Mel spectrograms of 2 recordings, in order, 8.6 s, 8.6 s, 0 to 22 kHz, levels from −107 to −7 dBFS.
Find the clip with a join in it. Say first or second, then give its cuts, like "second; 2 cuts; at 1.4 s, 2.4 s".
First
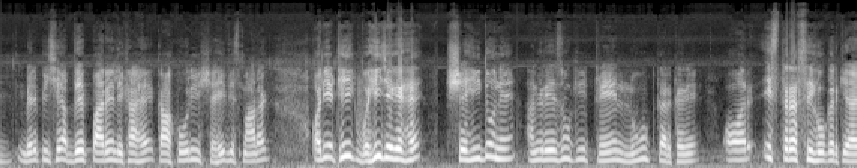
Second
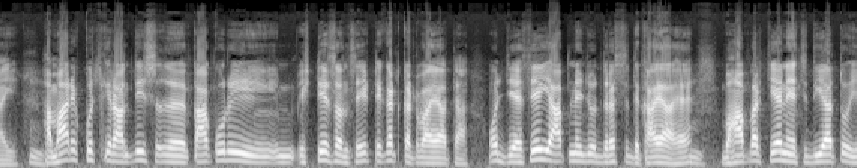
first; 2 cuts; at 4.4 s, 5.2 s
